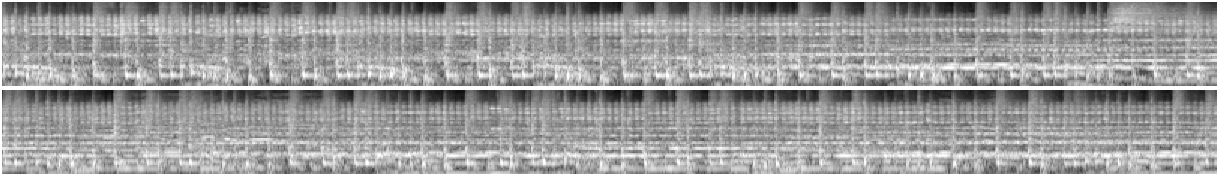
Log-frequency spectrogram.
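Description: Live rock band playing an instrumental passage: drum kit with frequent cymbal hits, electric bass and electric guitar.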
